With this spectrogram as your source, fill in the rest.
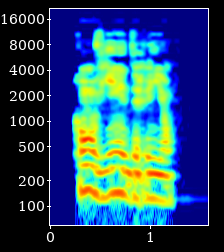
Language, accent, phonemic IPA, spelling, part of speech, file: French, Canada, /kɔ̃.vjɛ̃.dʁi.jɔ̃/, conviendrions, verb, LL-Q150 (fra)-conviendrions.wav
- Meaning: first-person plural conditional of convenir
